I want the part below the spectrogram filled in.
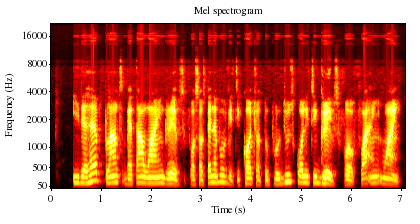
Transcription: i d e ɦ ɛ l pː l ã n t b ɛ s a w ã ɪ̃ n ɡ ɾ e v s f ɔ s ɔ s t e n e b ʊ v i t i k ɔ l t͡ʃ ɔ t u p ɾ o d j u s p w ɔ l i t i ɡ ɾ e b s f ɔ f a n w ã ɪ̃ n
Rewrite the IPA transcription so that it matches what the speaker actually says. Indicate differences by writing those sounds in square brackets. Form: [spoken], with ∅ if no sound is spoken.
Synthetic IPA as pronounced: i d e ɦ ɛ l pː l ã n t b ɛ [t] a w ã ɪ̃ n ɡ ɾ e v s f ɔ s ɔ s t e n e b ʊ v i t i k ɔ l t͡ʃ ɔ t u p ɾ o d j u s [k] w ɔ l i t i ɡ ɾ e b s f ɔ f a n w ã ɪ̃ n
